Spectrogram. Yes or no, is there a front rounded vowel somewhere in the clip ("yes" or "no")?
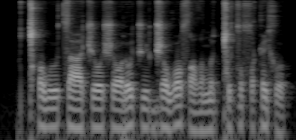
yes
